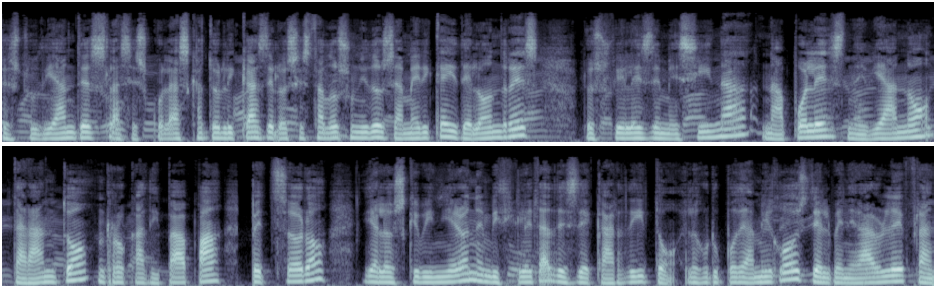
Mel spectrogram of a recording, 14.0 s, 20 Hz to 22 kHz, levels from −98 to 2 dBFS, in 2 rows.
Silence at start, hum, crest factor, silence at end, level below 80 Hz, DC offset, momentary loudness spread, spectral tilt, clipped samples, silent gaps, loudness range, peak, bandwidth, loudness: 0 s; none; 18 dB; 0 s; -50 dBFS; under 0.1%; 6 LU; -5 dB/octave; under 0.1%; none; 1 LU; -4 dBFS; 16 kHz; -22 LUFS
